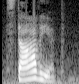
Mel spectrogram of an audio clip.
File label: stop, latvian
